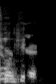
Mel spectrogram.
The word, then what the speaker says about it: Torquay: Torquay or Torquay?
